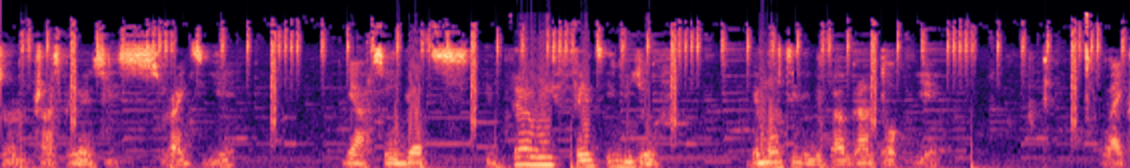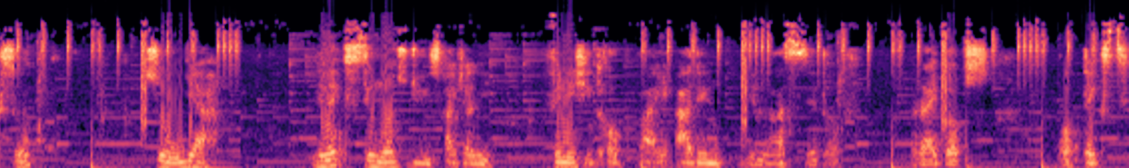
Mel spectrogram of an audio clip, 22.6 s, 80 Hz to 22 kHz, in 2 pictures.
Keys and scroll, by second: 3.5 ctrl+space, 3.8 ctrl+z, 7.5 ctrl+space, 9.9 z, 11.4 ctrl+space, 14.3 shift+F2, 17.3 F4.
